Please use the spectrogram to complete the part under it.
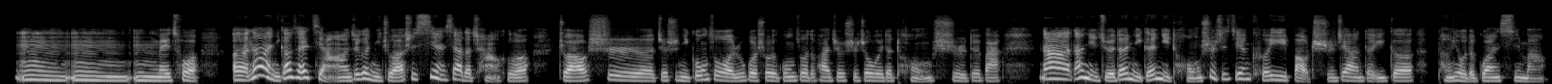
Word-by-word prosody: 嗯 210 -7 0
嗯 185 -4 +1
嗯， 185 0 0
没 170 0 +4
错。 175 -2 +1 0.3
呃， 205 -1 +4
那 385 +3 +6
你 - - 0
刚 315 - +5
才 305 0 +5
讲 310 - -1
啊， 165 +1 0
这 240 - 0
个 270 - +3
你 180 -3 -1
主 175 - -4
要 170 +1 +4
是 255 - -3
线 280 +2 0
下 225 +2 +2
的 175 -4 0
场 165 - -6
合， 165 0 -1 0.3
主 190 - -1
要 175 +1 +6
是 185 -7 -1
就 180 - -3
是 180 +1 -7
你 175 - -1
工 210 +6 -1
作 190 -8 +1
如 170 +3 -3
果 180 -1 +2
说 180 +1 -2
有 170 - -2
工 175 +2 -3
作 180 0 -2
的 165 - -6
话 170 -1 -2
就 175 +1 -5
是 170 -1 -7
周 175 +1 0
围 165 -1 -1
的 165 -1 -4
同 155 -1 -7
事， 165 -3 -6
对 165 +1 -7
吧？ 155 0 -4 0.3
那 255 -4 +5
那 270 +6 +2
你 280 - +4
觉 165 -1 +2
得 235 +3 +3
你 245 - +1
跟 215 +7 +2
你 265 - +2
同 300 0 -6
事 320 -1 -2
之 245 -1 -6
间 255 0 -1
可 195 -5 -3
以 200 -2 0
保 - - 0
持 160 - -2
这 185 +4 -1
样 165 -2 0
的 - - -5
一 155 0 -2
个 165 0 0 0.2
朋 160 - -2
友 175 -2 0
的 150 -1 -3
关 165 +1 0
系 165 - -6
吗？ 145 -3 -3
180 Hz, 290 characters per minute, -23 LUFS, 165-220 Hz, 0.3 s, 那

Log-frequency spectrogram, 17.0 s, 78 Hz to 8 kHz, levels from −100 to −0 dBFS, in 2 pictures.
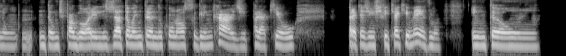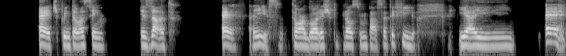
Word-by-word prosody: não, 180 -1 -9
hum, 175 - -13
então, 190 -1 -3
tipo, 190 +2 -3
agora 185 -1 +2
eles 185 -1 -3
já 205 +2 +6
estão 200 0 +1
entrando 195 -1 0
com 205 - -6
o - - -3
nosso 195 +1 -3
Green 195 0 -6
Card 170 -3 +3
pra 190 -5 -1
que 175 +5 -7
eu 185 0 -2 0.8
pra - - +7
que 205 - -1
a - - 0
gente 195 0 +1
fique 215 0 +1
aqui 215 0 +3
mesmo. 190 -7 +2 0.4
Então 180 -2 0 1.0
é, 205 -4 +7
tipo, 180 - -3
então 185 -1 0
assim. 190 -2 -1 0.6
Exato. 190 -2 +1 0.7
É, 185 -4 +5 0.2
é 190 - -2
isso. 210 - -4
Então 195 -2 -1
agora, 185 0 +2
tipo, 190 - -1
o - - -27
próximo 190 0 -4
passo 180 +1 -5
é - - -9
ter 200 +4 -5
filho. 195 -5 -7 0.6
E 200 +1 +2
aí 180 0 -1 0.5
é. 250 -2 +5
190 Hz, 160 wpm, -23 LUFS, 180-200 Hz, 1.0 s, pra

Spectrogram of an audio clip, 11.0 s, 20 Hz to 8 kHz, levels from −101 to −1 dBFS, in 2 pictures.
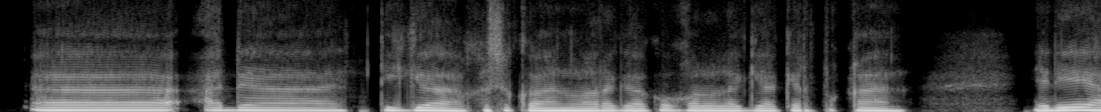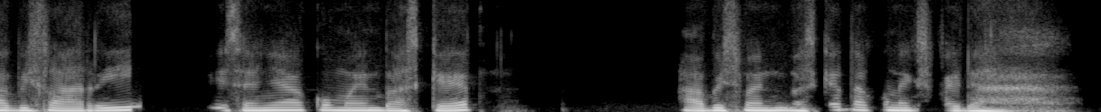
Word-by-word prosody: Eee, 180 -1 +2 0.2
ada 175 0 0 0.6
3 170 -4 +2
kesukaan 155 -1 +1
olahragaku 155 +1 +1
kalau 160 -1 +1
lagi 155 0 0
akhir 150 0 -3
pekan, 150 -4 -2 0.6
jadi 180 +3 +4
habis 165 -2 0
lari, 165 +3 +1 0.4
biasanya 175 +1 0
aku 180 - -5
main 165 -1 +3
basket 160 +5 0 1.0
habis 170 -2 0
main 165 -2 +4
basket, 165 +7 -3
aku 185 -1 -2
naik 165 -3 +1
sepeda. 135 -8 -1
165 Hz, 120 wpm, -23 LUFS, 155-180 Hz, 1.0 s, jadi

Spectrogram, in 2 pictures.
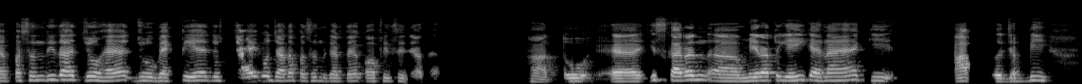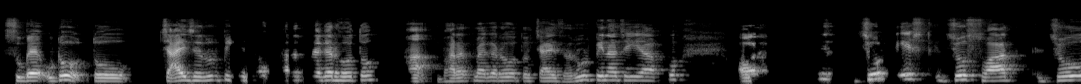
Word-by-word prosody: पसंदीदा 200 +4 0
जो 190 -1 +1
है, 175 +3 +2
जो 175 0 -3
व्यक्ति 170 +3 -1
है 190 +1 +2
जो 180 -1 -6 0.2
चाय 185 - +3
को 195 - +1
ज़्यादा 180 0 0
पसंद 165 -1 -8
करते 155 0 -5
है, 160 - -2
कॉफ़ी 145 -1 -6
से 150 0 -8
ज़्यादा। - - -10 0.9
हाँ 130 -4 -5 0.2
तो 150 - +1 0.4
अ, - - +7 0.4
इस 210 0 -3
कारण 210 +3 +5
अ, 155 -4 0
मेरा 175 +3 +4
तो 195 - -1
यही 185 +3 +1
कहना 180 -3 +2
है 200 +3 +2
कि 175 - -5 0.7
आप 145 - -2
जब 150 -1 -5
भी 190 0 -4 0.5
सुबह - - +8 0.2
उठो 425 +1 +8 0.2
तो 155 - +2 0.6
चाय 180 - +7
ज़रूर 185 +2 -1
पी 205 - -3
के 185 - -9
जाओ 200 +2 -10
भारत 185 +3 -7
में 190 - +3
अगर 190 0 +4
हो 180 +1 +2
तो। 200 +1 0 0.4
हाँ, 150 - +2 0.2
भारत 155 +2 -2
में 170 - -1
अगर 170 0 -3
हो 170 0 -2
तो 155 - -6
चाय 150 0 0
ज़रूर 150 +9 -3
पीना 195 -1 +2
चाहिए 185 -1 -4
आपको 175 +6 -6 0.7
और 325 - +6 1.1
जो 240 +3 +5 0.2
टेस्ट 235 -3 -1
जो 210 +1 +6
स्वाद, 180 -4 +2 0.3
जो 165 +6 -4
180 Hz, 170 wpm, -23 LUFS, 165-195 Hz, 1.1 s, सुबह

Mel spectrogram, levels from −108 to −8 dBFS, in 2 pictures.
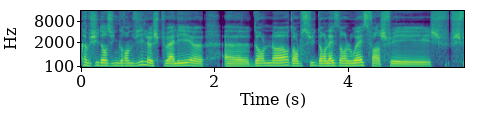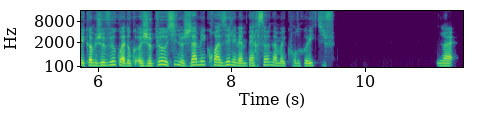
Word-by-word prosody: comme 185 -3 -2
je - - -3
suis 175 - 0
dans 170 -1 +4
une 155 +1 -4
grande 160 +1 -1
ville, 190 +6 -3
heu, - - +4
je - - -2
peux 155 - -2
aller, 155 +4 +3
heu 145 -4 0 0.4
heu, 135 -2 0
dans 155 +3 0
le 160 - -3
Nord, 165 +2 +3
dans 155 -2 +2
le 150 - -7
Sud, 170 +3 -3
dans 155 -2 +3
l'Est, 155 +1 +2
dans 155 -2 +2
l'Ouest. 165 +3 +3
Enfin, 135 -2 +1
je 130 - -1
fais 130 -3 -2
je - - -4
f - - -13
je - - -3
fais 170 - 0
comme 175 -1 +3
je 175 +2 +2
veux, 195 +4 0
quoi, 200 - +5
donc 155 0 -3
je 160 +1 +2
peux 205 +7 -2
aussi 225 +1 +1
ne 185 -6 -1
jamais 195 +8 +2
croiser 190 0 +1
les 190 -3 -2
mêmes 155 -1 0
personnes 185 +3 -1
à - - 0
mes 145 -2 -4
cours 155 - -14
de 155 - -11
collectif. 165 +3 -5 1.5
Ouais. 155 0 -1
160 Hz, 260 wpm, -23 LUFS, 150-175 Hz, 1.5 s, quoi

